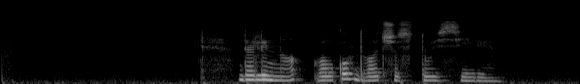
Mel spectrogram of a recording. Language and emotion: Russian, neutral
